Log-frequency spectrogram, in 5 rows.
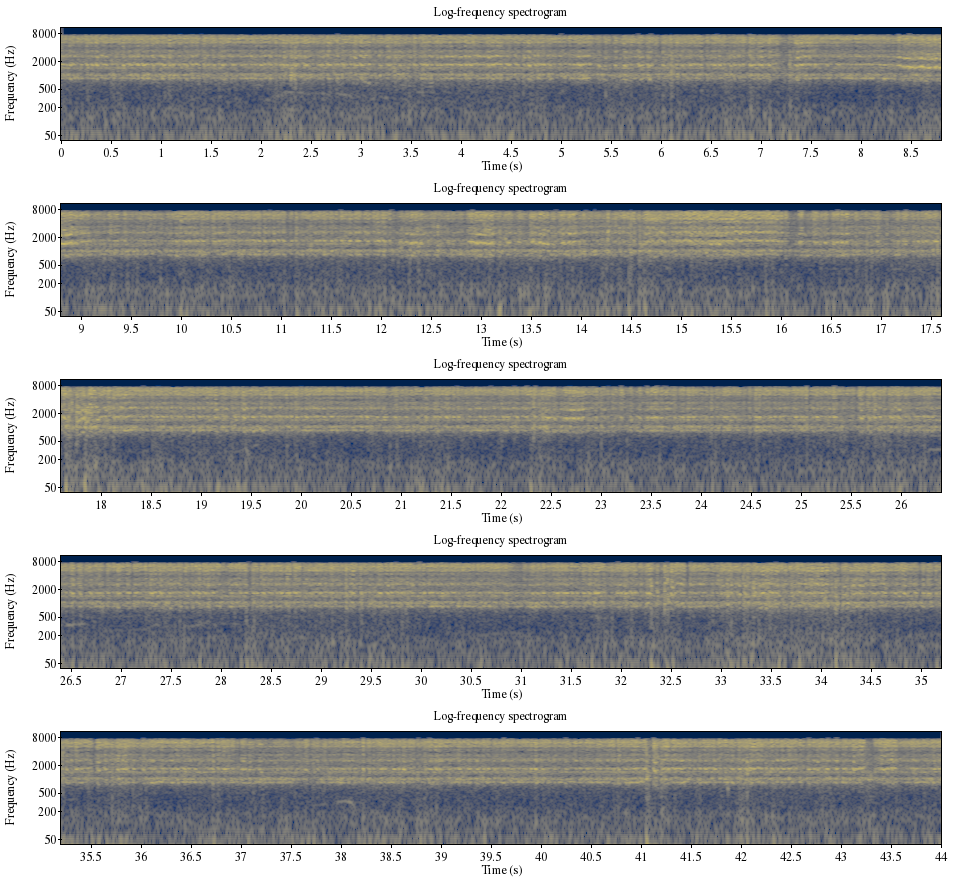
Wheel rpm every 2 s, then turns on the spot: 230, 230, 230, 230, 230, 230, 230, 220, 220, 230, 230, 230, 230, 230, 240, 230, 230, 230, 230, 230, 240, 230.
none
